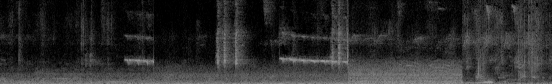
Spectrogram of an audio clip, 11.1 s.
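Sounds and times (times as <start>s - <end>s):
songbird whistling long notes: 5.6s - 9.2s.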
